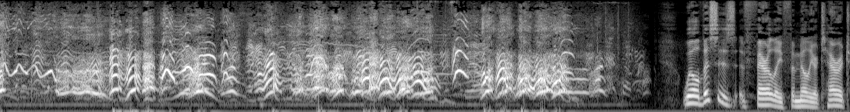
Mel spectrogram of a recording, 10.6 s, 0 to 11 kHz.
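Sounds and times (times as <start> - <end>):
sled dogs barking, yipping and whining excitedly: 0.0 - 8.2
speech: 8.6 - 10.6.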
